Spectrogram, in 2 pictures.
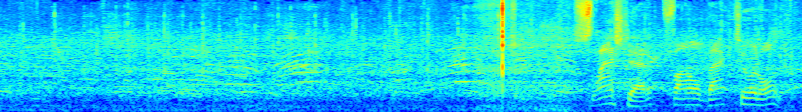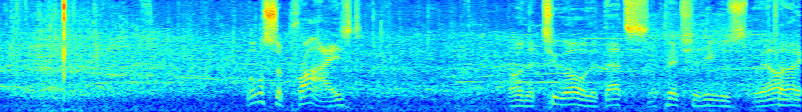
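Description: A crowd murmurs steadily in a large open ballpark.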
